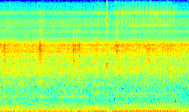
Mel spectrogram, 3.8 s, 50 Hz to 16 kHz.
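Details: 2001 Harley-Davidson Softail V-twin after freeway riding: it idles very low, and under even slight or heavy load the deep exhaust stumbles unevenly with dropped beats (misfiring), with wind noise. The bike recently had new plugs, a fuel pump and a tune-up.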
